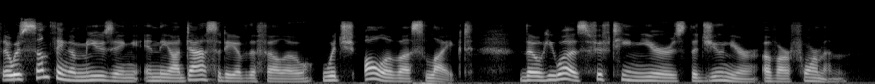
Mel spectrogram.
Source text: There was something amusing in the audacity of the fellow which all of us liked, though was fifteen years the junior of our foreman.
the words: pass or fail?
fail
